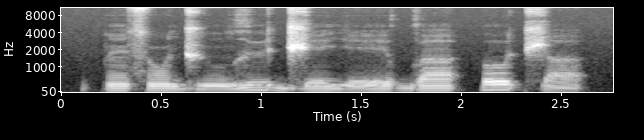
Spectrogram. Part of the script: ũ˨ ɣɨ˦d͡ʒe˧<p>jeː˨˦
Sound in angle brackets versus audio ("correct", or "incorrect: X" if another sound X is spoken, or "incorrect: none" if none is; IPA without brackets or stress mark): incorrect: none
